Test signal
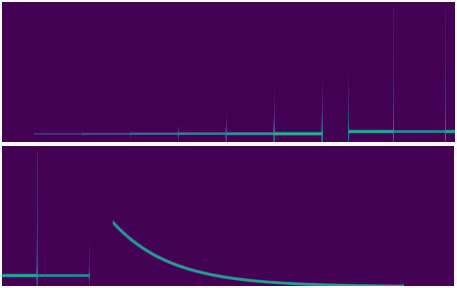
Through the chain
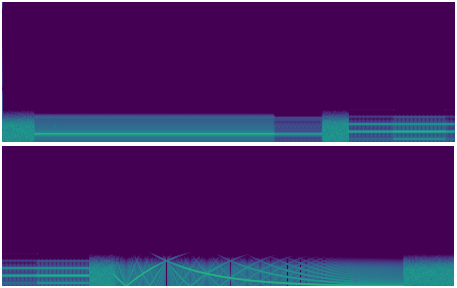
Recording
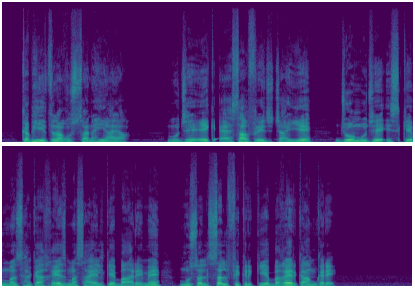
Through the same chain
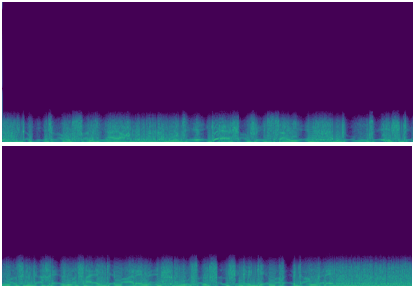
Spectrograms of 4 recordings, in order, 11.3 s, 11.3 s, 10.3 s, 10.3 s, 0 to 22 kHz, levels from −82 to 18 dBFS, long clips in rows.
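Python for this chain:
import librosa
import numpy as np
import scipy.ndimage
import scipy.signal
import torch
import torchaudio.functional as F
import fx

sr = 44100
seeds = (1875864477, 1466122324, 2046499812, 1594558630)

y = fx.delta_mod(x, sr, bps=16000, step_db=-22.0)
y = fx.over_compress(y, sr, threshold_db=-26.0, ratio=-0.5)
y = y * 10.0 ** (4.0 / 20.0)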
